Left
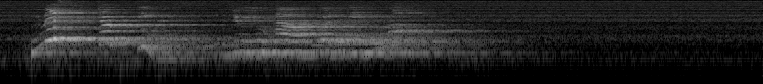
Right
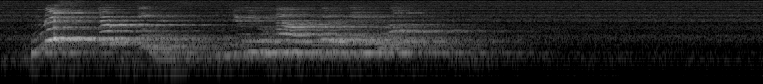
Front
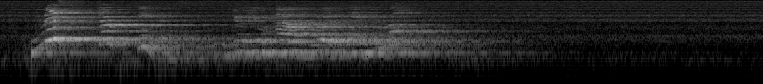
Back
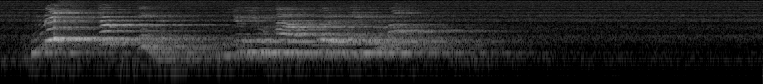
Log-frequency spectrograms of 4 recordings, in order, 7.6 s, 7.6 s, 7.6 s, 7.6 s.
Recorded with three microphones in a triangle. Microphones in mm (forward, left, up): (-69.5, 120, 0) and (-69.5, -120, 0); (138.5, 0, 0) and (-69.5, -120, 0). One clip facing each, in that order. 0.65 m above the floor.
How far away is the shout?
About 0.9 m.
